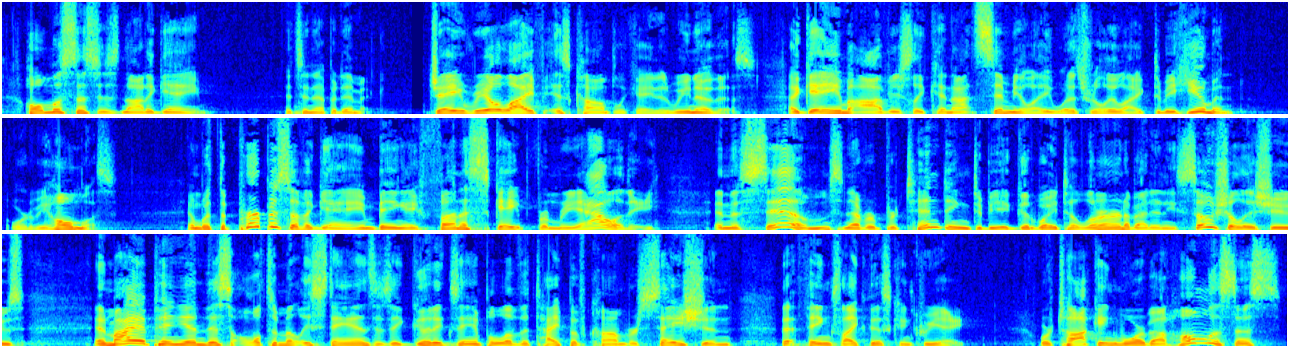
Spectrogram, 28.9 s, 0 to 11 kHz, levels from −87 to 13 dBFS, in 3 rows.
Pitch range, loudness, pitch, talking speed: 125-195 Hz, -16 LUFS, 145 Hz, 180 wpm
